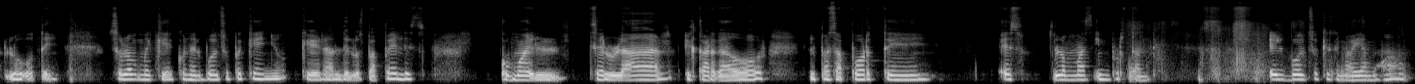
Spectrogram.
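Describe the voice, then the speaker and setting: A woman's voice: fairly high pitch, gravelly, mellow, lo-fi sound. A woman from Colombia, earnestly telling a personal story on a live stream into a phone, circling back with many fillers.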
